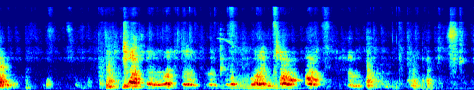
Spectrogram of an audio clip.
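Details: Cavalier King Charles Spaniel puppies from a breeder in the Sierra de Madrid, Spain, whimpering and squeaking in a dense run of short nasal cries indoors, with faint room noise.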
